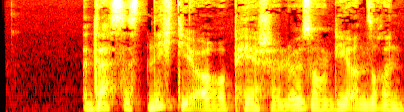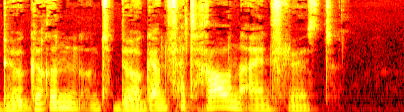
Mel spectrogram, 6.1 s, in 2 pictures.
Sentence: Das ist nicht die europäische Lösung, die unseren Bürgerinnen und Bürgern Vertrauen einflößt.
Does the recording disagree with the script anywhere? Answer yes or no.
no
